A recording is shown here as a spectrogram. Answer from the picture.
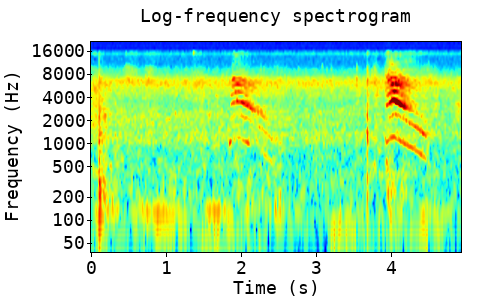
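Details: Kitten meowing while trying to get out of a hole: two faint, high, downward-sliding meows about two seconds apart over a low steady hum and background hiss.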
